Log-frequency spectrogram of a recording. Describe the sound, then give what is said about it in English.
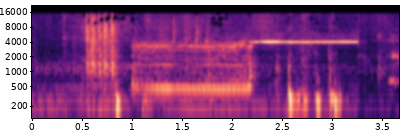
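A phone call being placed to a teacher in Chicago: a few quick dialing beeps, then a steady electronic ringing tone for about a second, followed by a thin high tone and some clicks, with no voices. “Yeah, let's give her a call.”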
